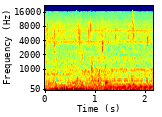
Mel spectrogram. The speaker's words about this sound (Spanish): Alex deja caer el agua sobre su cuerpo sin percatarse.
